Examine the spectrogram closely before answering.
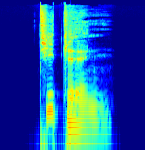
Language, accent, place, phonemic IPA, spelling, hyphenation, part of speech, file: German, Germany, Berlin, /ˈtiːtəln/, titeln, ti‧teln, verb, De-titeln.ogg
- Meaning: 1. to publish a story under a specified headline 2. to entitle (give a title to)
